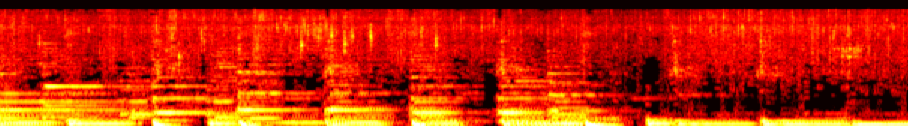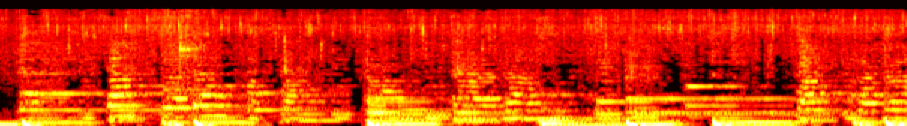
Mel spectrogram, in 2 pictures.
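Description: Flour-coated tofu cubes sizzling as they shallow-fry in oil in a pan, heard under background music with a bass line and melody.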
